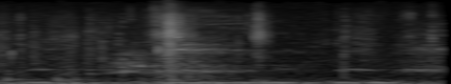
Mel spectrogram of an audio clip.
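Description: Faint scraping and rustling of a plastic scoop digging potting soil out of a plastic bucket and tipping it into a pot, with two brief sharper scrapes around the middle.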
